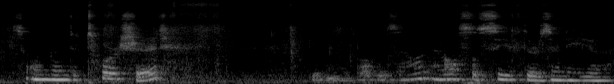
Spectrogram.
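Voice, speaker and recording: A woman's medium-pitched voice with fairly even intonation and long, frequent pauses amid noticeable background noise. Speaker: fluid artist. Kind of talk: casual talk to camera.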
